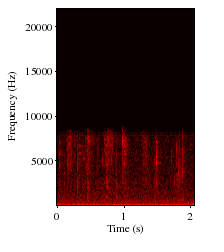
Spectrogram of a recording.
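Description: Hands stretching and rubbing a damp section of tightly coiled hair, giving a few faint, short crackling ticks at irregular spacing.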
